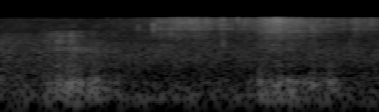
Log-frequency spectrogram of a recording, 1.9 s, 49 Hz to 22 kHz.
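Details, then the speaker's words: Pig with a respiratory infection/pneumonia, treated with LA-200 (doxycycline), had nasal discharge and a bad wheeze and is now improving; two low, wet, rattly, "choggy" congested breaths. "They don't really have a way to like blow their nose or get stuff out real easy, and pigs have small lungs, so they can go downhill real fast with respiratory issues. You can hear her kind of sounding a little choggy"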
